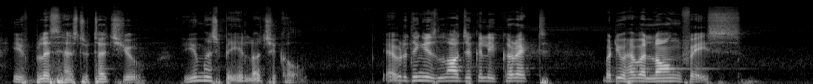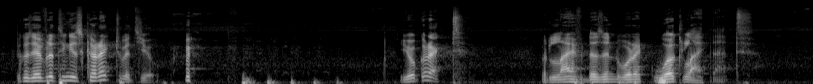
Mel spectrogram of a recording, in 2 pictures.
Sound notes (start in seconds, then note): 9.8 laughs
